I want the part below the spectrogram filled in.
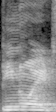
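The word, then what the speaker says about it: ctenoid: तीसरा जो है टाइप, ये रह सकता है टीनोइड scale, C टी ई एन ओ आई डी, टीनोइड scale. ये सी का प्रोनाउंसिएशन साइलेंट रहेगा बच्चों, टी से प्रोनाउंस होगा, तो क्या होगा, इसको टीनोइड स्केल बोलेंगे।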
